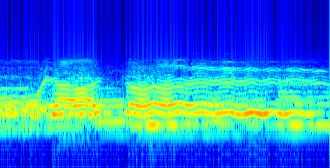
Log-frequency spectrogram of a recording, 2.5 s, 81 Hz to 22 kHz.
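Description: A jazz band playing the melody of a 1920s tango fado on an early 78 rpm record, with no singing. The lead instrument holds its notes with a wide vibrato. The sound is thin, with no deep bass and no high treble.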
